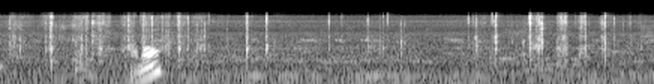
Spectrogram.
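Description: Light, irregular clicks and taps of a clutch release bearing being handled and slid onto the gearbox's guide tube, its plastic bushing and metal parts knocking together, with several clicks in quick succession near the end.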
